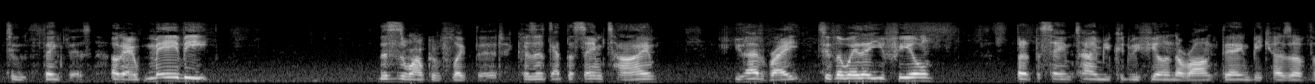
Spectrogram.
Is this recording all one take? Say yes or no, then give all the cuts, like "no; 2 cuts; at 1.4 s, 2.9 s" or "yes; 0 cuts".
no; 4 cuts; at 1.4 s, 5.5 s, 7.6 s, 8.3 s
